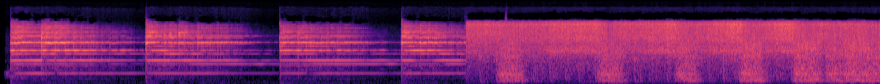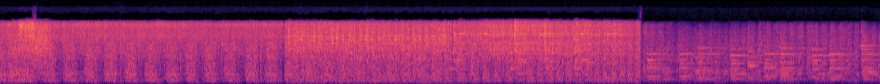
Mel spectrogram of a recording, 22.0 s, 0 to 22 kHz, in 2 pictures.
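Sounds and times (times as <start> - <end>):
cartoon steam locomotive chuffing: 5.8 - 22.0
steady hissing rush: 5.8 - 22.0.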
